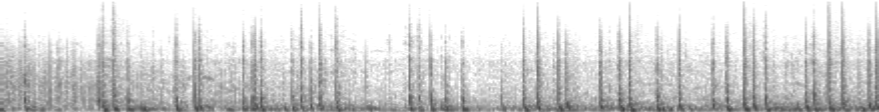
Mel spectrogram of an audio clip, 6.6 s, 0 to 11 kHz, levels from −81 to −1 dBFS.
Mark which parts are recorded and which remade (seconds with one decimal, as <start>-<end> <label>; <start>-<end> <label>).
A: 0.0-1.9 remade; 1.9-2.4 recorded; 2.4-3.7 remade; 3.7-6.6 recorded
